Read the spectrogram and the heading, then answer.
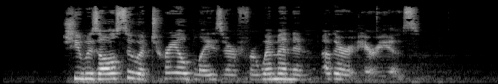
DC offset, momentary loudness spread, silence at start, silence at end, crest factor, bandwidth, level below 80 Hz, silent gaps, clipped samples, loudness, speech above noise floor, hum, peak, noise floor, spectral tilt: under 0.1%; 12 LU; 0.65 s; 0.8 s; 16 dB; 16.5 kHz; -64 dBFS; none; under 0.1%; -17 LUFS; 44 dB; none; -2 dBFS; -61 dBFS; -2.5 dB/octave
